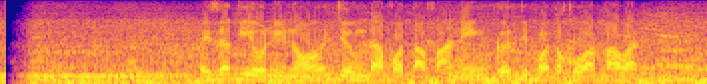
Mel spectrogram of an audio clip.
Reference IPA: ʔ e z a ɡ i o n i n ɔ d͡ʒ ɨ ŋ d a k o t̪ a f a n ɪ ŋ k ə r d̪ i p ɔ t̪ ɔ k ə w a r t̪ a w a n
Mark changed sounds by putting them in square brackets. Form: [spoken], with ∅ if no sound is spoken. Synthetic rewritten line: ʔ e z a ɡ i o n i n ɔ d͡ʒ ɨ ŋ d a k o t̪ a f a n ɪ ŋ k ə r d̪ i p ɔ t̪ ɔ k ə w a r t̪ a w a n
